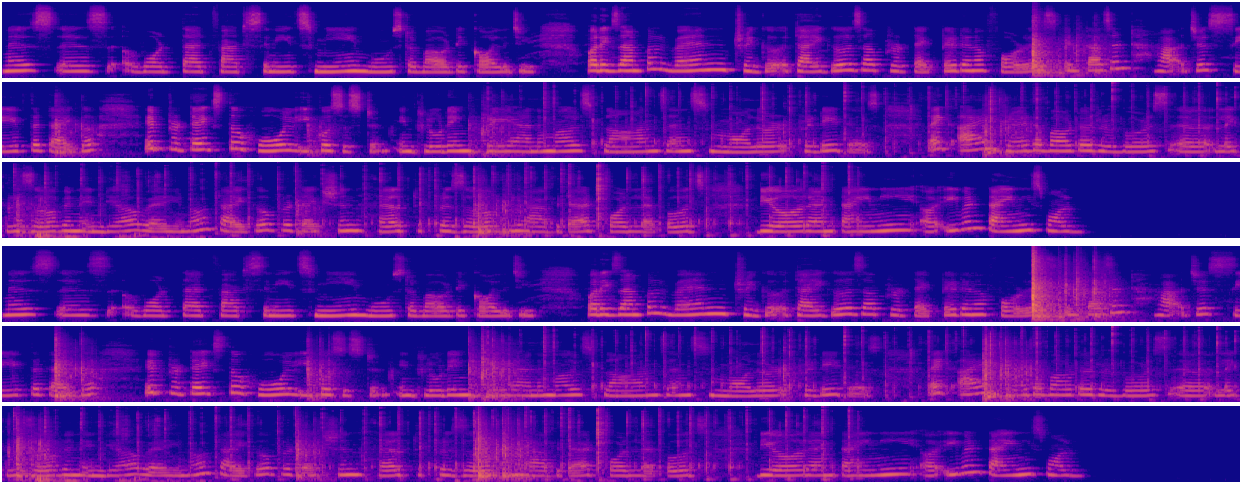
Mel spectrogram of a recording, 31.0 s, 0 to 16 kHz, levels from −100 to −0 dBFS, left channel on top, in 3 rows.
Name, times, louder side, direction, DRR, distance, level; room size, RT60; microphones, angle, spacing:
voice 1, 0.0-29.6, left 2 dB, 30° left, 1.2 m, -47 dB
sound 1, 8.6-9.4 10.8-11.2 12.8-13.2 13.5-13.6 14.2-14.7 15.1-15.2 16.8-17.0 17.3-17.4 18.5-19.1 20.7-21.2 23.1-23.6 24.6-25.2, right 8 dB, 75° right, 0.4 m, -47 dB
Computer keyboard, 14.3-27.8, right 2 dB, 5° right, 0.5 m, -58 dB
7.5 x 3.6 x 5.3 m
head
